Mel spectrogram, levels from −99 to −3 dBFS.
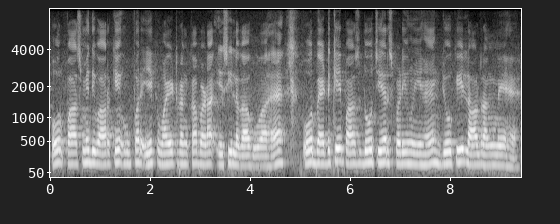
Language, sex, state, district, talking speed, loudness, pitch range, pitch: Hindi, male, Punjab, Fazilka, 190 wpm, -13 LUFS, 150-170 Hz, 160 Hz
